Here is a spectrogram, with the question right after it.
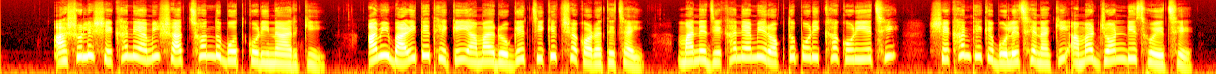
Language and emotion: Bengali, neutral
